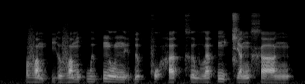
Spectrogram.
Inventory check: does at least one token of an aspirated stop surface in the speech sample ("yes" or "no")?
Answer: no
